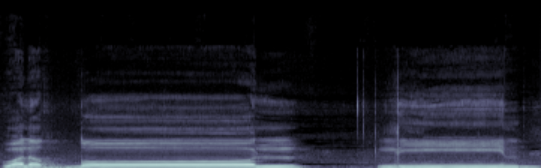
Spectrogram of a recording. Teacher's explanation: ضاد کو موٹا پڑھیں گے اور 5 الف تک کھینچیں گے، اور 5 الف تک کھینچ کے جب مد کریں گے تو پھر مد کے ساؤنڈ کو آگے لام کی تشدید میں ٹچ کر دیں گے.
